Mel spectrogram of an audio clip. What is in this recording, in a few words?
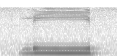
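"lip6", Cantonese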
